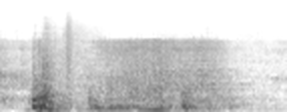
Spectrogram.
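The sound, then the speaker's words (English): A desk drawer holding a loaded gun is pulled open: a sharp wooden knock, then a scraping slide that trails off into quiet. “I took it out of the drawer and in my hand.”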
